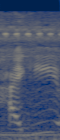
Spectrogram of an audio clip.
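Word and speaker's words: hygge: It's pronounced Huga.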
